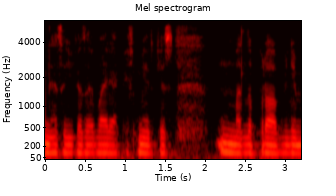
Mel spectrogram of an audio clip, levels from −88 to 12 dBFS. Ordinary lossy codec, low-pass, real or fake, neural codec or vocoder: Opus, 64 kbps; 5.4 kHz; real; none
